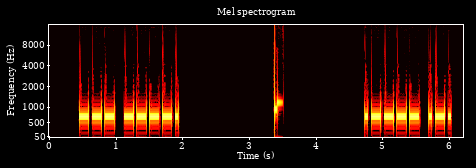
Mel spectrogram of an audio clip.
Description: Morse code, heard as a keyed tone, about 25 wpm, 700 Hz. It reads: O9 1R
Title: Single-Letter Single-Number 25wpm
